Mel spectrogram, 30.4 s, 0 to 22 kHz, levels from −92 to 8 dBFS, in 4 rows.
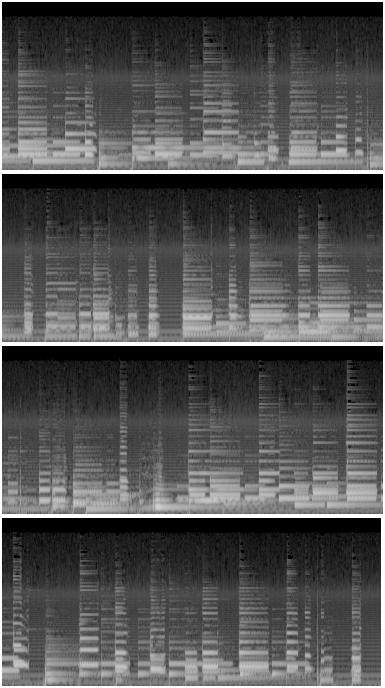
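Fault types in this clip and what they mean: Mains buzz: A steady, raspy 60 Hz buzz with harmonics up to several kHz runs under the music throughout, roughly 20 dB below it.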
